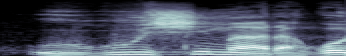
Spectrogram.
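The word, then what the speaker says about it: 宇久島: 오도열도의 가장 북쪽에 있는 섬이 바로 우구도, 우구시마라고 읽습니다.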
